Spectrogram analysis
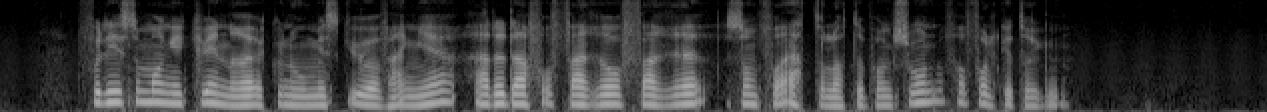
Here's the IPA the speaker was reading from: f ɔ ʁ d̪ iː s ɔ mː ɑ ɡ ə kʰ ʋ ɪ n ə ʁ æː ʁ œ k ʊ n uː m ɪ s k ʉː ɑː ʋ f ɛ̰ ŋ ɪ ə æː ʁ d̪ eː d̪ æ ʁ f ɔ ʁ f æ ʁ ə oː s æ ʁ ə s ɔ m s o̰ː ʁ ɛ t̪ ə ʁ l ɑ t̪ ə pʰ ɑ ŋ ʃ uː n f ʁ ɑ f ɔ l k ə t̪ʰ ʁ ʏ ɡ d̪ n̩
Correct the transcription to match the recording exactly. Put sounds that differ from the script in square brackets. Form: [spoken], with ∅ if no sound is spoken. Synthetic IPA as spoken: f ɔ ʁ d̪ iː s ɔ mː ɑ [ŋ] ə kʰ ʋ ɪ n ə ʁ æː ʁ œ k ʊ n uː m ɪ s k ʉː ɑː ʋ [h] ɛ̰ ŋ ɪ ə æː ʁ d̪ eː d̪ æ ʁ f ɔ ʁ f æ ʁ ə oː [f] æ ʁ ə s ɔ m [f] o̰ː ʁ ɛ t̪ ə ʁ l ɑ t̪ ə pʰ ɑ ŋ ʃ uː n f ʁ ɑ f ɔ l k ə t̪ʰ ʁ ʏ ɡ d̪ n̩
